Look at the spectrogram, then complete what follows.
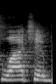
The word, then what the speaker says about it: waakye: famous dish watch it isn't it funny when it's pronounced watch it but the originators of the dish from the northern region have a a way of pronouncing watching hey don't come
